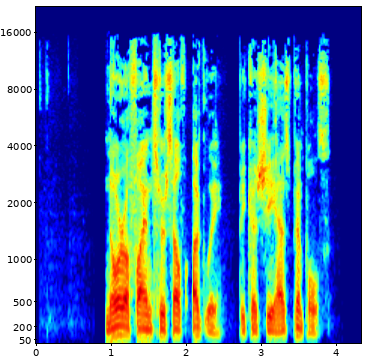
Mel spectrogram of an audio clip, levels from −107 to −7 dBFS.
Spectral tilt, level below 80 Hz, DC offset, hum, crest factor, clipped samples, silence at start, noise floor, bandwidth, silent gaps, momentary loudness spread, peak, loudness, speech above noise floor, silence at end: -4 dB/octave; -58 dBFS; under 0.1%; none; 20 dB; under 0.1%; 0.9 s; -71 dBFS; 15.5 kHz; none; 13 LU; -2 dBFS; -19 LUFS; 53 dB; 0.45 s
